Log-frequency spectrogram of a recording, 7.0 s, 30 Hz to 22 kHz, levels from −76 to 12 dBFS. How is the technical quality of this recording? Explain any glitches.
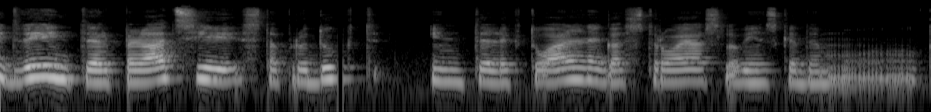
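The recording has one glitch, a short dropout in the speech. From 2.53 to 2.57 s there is a gap at a join of encoded pieces, a hole of about 42 ms. The audio was encoded in separate segments and butted together untrimmed, so the encoder's start-up delay and last-frame padding leave silence at the seam, which fits pieces about 6 s long. It sounds like a brief dropout, with speech resuming where it left off. A waveform shows a flat stretch with slightly softened edges, and a spectrogram shows a thin vertical blank band across all frequencies.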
